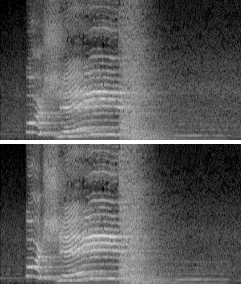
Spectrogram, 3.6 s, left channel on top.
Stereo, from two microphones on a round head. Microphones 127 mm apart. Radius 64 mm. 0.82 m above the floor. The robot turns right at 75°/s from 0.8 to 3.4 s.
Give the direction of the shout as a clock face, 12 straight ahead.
3 o'clock.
